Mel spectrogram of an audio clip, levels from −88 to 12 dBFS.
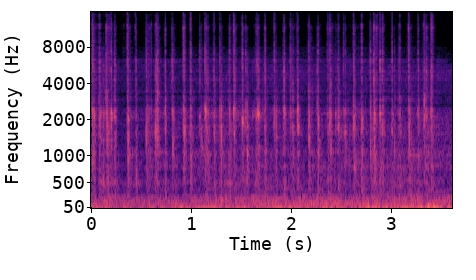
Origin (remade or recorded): remade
